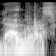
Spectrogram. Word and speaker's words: Dubhglas: Spelled Dubhglas, but pronounced Douglas, which happens to be the owner's middle name.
